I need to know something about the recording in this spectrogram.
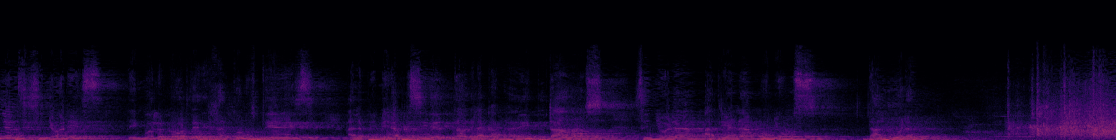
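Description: A young woman speaks calmly into a microphone in a large echoing hall.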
